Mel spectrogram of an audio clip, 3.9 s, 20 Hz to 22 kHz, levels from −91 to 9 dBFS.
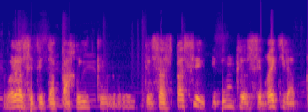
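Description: Small, evenly spaced skips jump the sound forward at 0.40, 0.87, 1.35, 1.83, 2.31, 2.79 and 3.27 s, roughly every half second, each dropping a sliver of about 20 ms. This is likely audio missing between chunks, lost at each 0.5 s boundary.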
